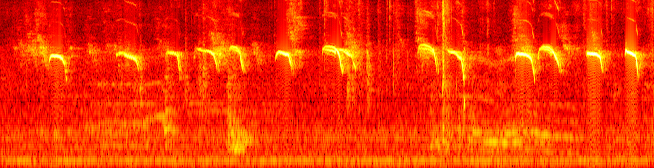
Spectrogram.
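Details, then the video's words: Chickens fighting in the morning: a string of sharp, high peeps that slide downward, about one to two per second and loudest near the end, with a soft steady hum behind. "Morning time fight and sound of the chicken"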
